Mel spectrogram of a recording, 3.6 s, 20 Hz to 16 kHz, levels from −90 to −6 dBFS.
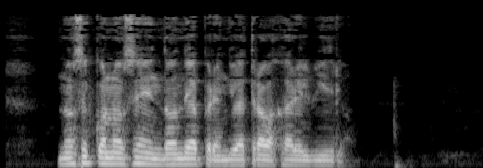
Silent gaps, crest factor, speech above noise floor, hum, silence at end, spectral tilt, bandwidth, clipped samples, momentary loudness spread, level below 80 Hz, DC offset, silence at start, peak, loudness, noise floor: none; 18 dB; 48 dB; none; 1.05 s; -5.5 dB/octave; 11.5 kHz; under 0.1%; 11 LU; -58 dBFS; under 0.1%; 0.45 s; -10 dBFS; -26 LUFS; -73 dBFS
